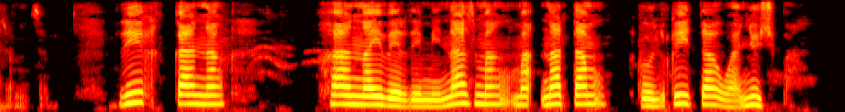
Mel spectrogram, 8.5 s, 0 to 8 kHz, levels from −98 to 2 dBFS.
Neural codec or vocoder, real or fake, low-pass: none; real; 7.2 kHz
